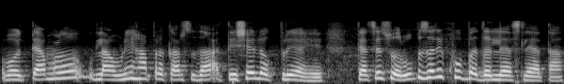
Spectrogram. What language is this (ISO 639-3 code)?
mar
